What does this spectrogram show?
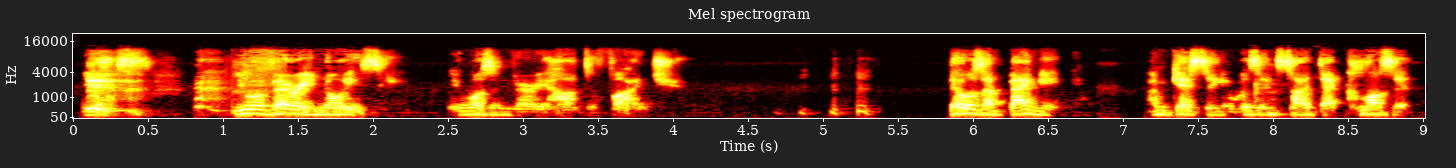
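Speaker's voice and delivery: hint of a wise goblin addressing the party; goblin Cass. DM voicing goblin Cass to the party, lightly voiced, measured.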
